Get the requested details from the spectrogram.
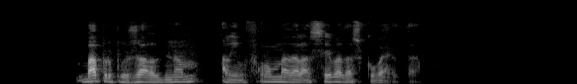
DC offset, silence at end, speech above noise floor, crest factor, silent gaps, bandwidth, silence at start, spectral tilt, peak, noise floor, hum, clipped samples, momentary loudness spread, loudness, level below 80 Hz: under 0.1%; 1.6 s; over 56 dB; 26 dB; none; 8.2 kHz; 0.75 s; -4.5 dB/octave; -10 dBFS; under -90 dBFS; none; under 0.1%; 16 LU; -34 LUFS; -68 dBFS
